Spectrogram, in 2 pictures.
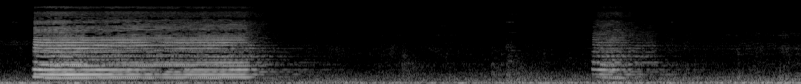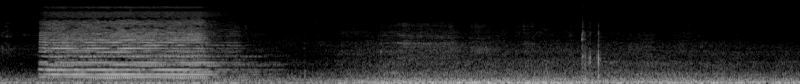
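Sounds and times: locomotive air horn blasts: 0.3 - 3.2, 5.9 - 6.8, 8.4 - 10.9.

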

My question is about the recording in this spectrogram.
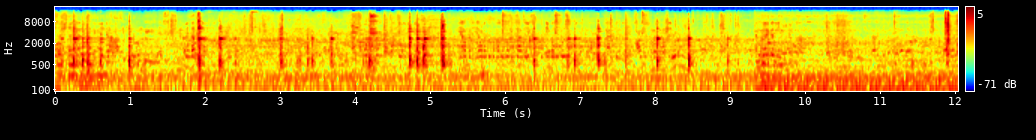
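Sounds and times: metal taps and clinks: 0.0 - 1.2, 1.8 - 9.1
low machine hum: 0.0 - 12.0.

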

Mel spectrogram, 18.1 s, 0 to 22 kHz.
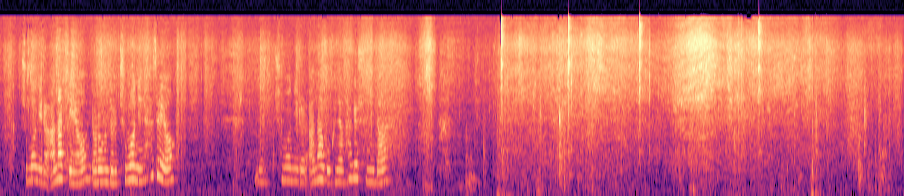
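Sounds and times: steam iron pushed over fabric: 13.3 - 16.4.

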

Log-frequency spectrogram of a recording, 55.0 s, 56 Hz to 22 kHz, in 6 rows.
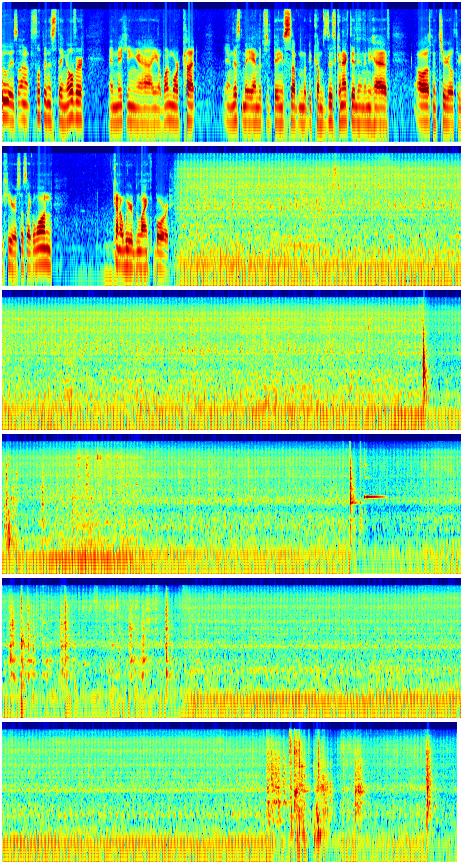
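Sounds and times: tracked loader engine running: 12.5 - 55.0
wooden knocks and clunks: 26.7 - 29.6.

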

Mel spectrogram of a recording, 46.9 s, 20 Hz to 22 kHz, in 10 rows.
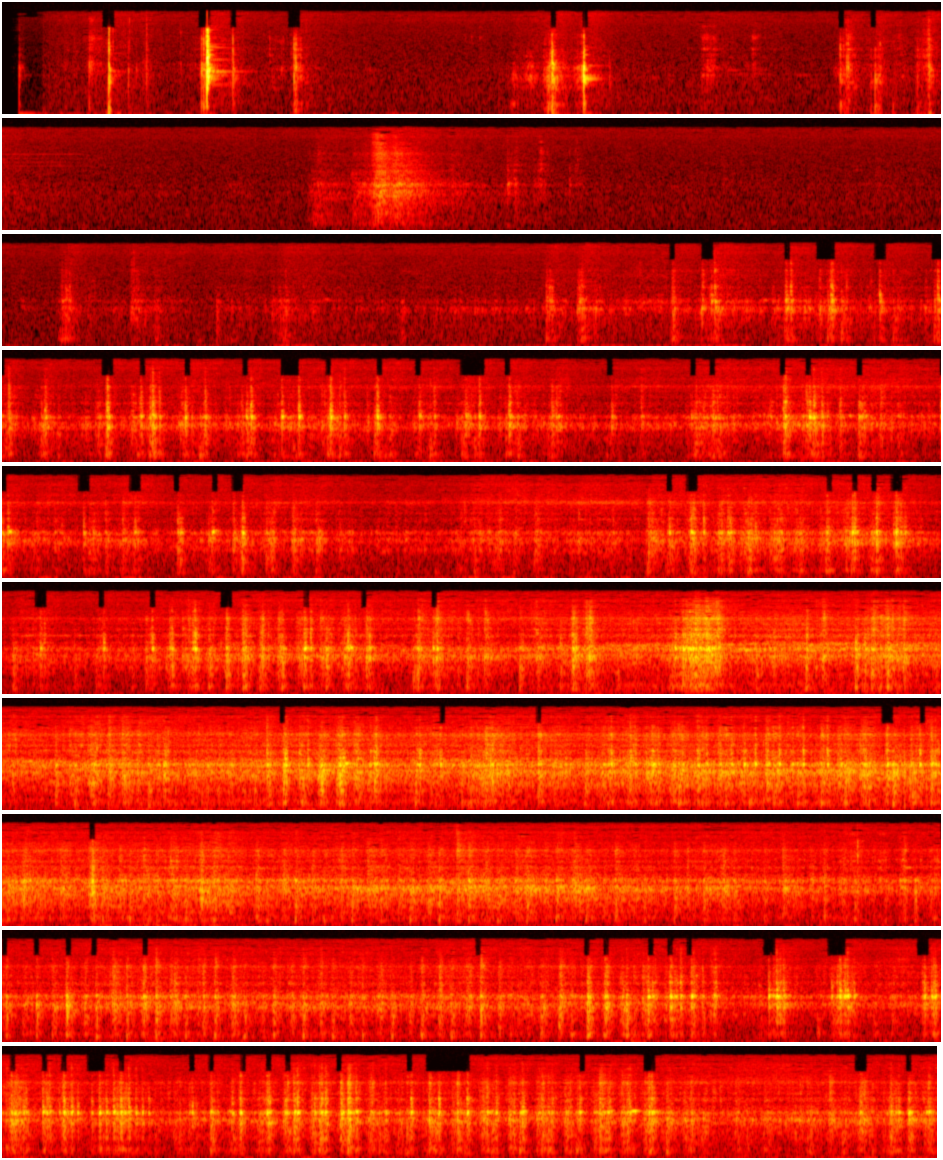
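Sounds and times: toboggan sled rattling rumble: 9.8 - 46.9.

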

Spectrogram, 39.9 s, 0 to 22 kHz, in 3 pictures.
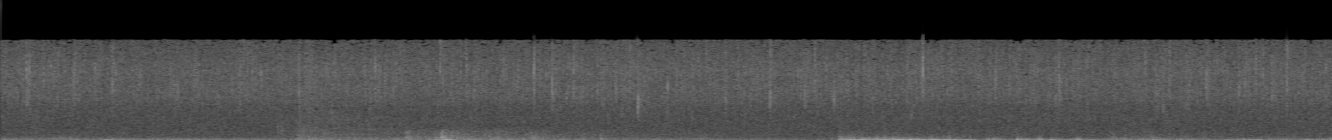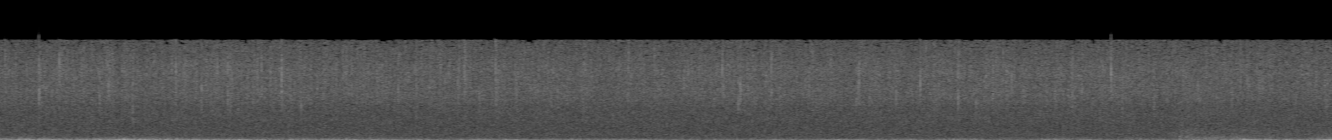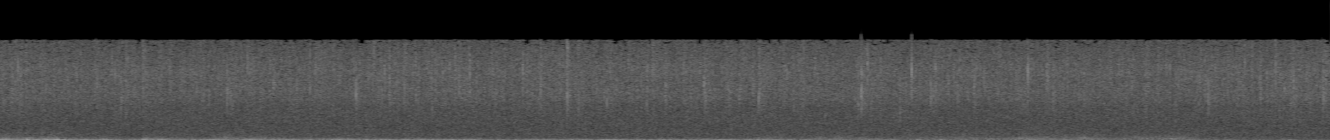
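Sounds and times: steady rain: 0.0 - 39.9
thunder rolling: 2.8 - 6.2, 8.4 - 15.7.

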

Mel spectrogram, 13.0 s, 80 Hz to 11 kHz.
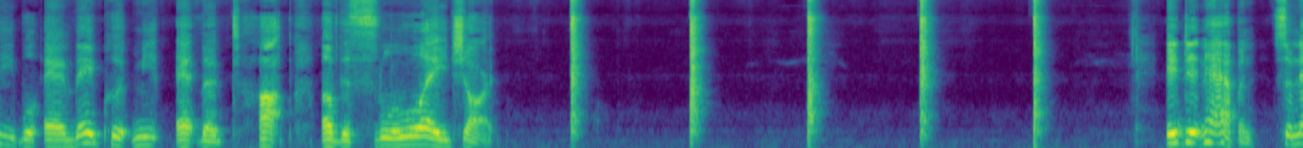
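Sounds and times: slow hand claps: 6.9 - 7.2, 8.1 - 8.4, 9.2 - 9.5, 10.3 - 10.6.

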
